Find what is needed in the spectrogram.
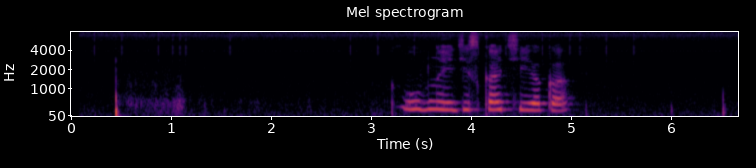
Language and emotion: Russian, sad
